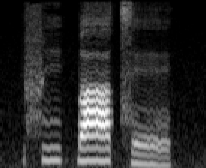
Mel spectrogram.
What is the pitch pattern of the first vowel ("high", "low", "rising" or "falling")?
high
